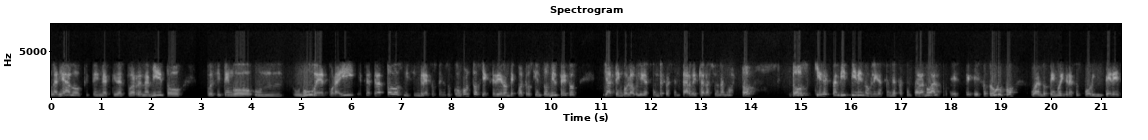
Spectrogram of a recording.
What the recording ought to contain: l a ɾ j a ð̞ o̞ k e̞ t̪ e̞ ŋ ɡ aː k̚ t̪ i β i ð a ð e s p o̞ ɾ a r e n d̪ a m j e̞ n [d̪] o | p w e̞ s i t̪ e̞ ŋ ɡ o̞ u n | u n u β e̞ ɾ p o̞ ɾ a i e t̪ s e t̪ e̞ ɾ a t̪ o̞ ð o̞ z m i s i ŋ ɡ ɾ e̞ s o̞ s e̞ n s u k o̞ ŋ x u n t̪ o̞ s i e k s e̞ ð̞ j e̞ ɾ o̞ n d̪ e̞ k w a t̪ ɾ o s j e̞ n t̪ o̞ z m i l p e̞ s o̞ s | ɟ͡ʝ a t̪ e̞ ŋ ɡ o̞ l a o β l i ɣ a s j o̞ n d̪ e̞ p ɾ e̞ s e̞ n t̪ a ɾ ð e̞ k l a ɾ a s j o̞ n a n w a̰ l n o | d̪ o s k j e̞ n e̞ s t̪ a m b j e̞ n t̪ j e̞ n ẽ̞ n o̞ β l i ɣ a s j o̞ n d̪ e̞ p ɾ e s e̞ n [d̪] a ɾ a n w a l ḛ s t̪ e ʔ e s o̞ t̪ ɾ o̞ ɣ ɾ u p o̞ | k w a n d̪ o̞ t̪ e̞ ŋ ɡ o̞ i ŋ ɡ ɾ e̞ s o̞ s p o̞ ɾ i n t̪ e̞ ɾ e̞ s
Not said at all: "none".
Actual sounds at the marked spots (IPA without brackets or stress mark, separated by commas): t̪, t̪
